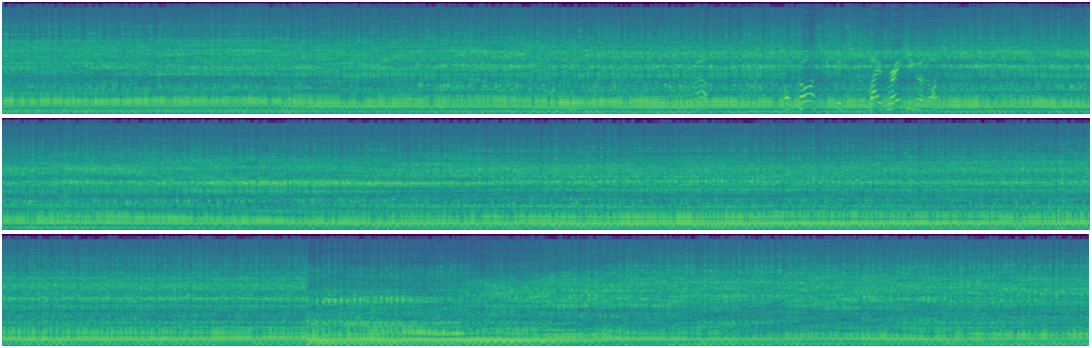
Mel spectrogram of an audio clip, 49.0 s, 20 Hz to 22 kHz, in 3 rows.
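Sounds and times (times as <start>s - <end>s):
chainsaw engine running: 0.0s - 48.9s.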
